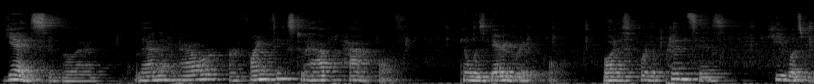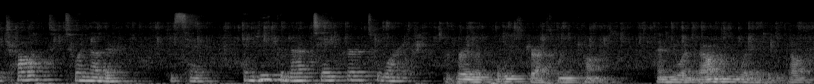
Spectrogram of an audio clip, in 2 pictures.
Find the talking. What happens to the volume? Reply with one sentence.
The loudness of the talking stays about the same.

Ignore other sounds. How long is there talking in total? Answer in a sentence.
The talking can be heard for 16 seconds in total.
